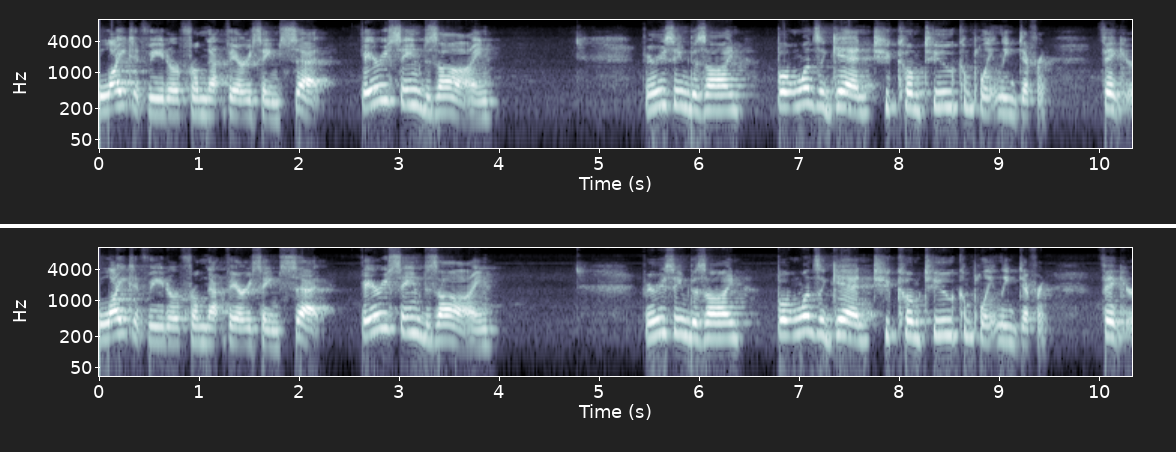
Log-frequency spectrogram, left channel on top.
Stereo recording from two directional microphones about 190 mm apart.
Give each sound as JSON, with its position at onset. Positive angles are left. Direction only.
{"t": 0.0, "sound": "speech", "side_deg": -25}
{"t": 5.1, "sound": "speech", "side_deg": -30}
